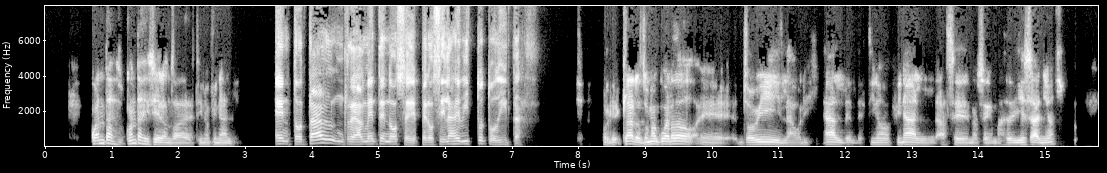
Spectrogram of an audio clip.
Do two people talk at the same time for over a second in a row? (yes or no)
no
